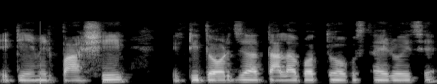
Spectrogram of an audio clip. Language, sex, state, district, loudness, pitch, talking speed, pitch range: Bengali, male, West Bengal, Dakshin Dinajpur, -18 LUFS, 100 Hz, 110 wpm, 100-105 Hz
